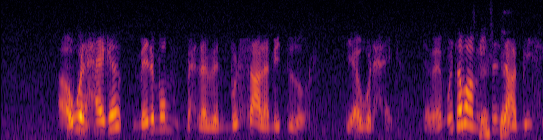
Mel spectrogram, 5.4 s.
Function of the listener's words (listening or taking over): listening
